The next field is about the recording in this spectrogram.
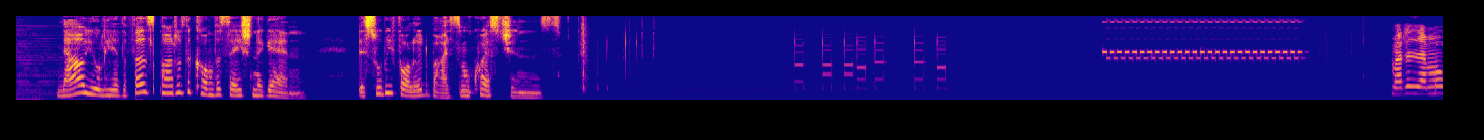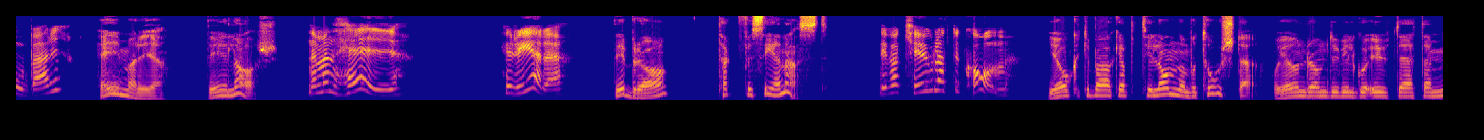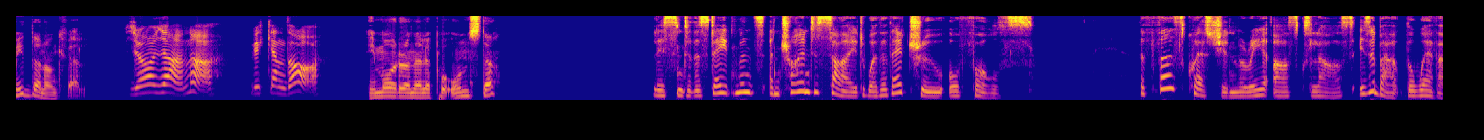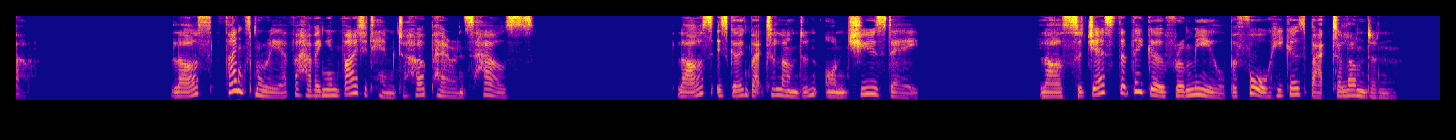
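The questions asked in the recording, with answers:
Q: The first question Maria asks Lars is about the weather.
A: False

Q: Lars is going back to London on Tuesday.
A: False

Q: Lars suggests that they go for a meal before he goes back to London.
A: True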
